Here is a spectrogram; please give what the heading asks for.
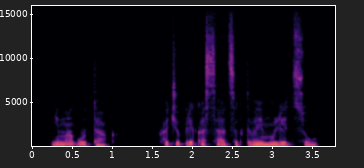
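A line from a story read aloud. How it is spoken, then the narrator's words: Whisper. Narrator (Russian): прошептала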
